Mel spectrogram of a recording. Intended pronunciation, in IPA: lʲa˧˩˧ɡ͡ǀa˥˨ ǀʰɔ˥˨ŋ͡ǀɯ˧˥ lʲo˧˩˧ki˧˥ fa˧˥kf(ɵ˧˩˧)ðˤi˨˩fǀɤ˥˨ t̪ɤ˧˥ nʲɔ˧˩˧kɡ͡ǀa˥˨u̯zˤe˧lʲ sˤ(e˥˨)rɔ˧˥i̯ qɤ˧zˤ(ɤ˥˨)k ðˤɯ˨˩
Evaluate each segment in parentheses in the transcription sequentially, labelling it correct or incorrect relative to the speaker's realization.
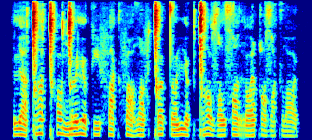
incorrect, correct, incorrect

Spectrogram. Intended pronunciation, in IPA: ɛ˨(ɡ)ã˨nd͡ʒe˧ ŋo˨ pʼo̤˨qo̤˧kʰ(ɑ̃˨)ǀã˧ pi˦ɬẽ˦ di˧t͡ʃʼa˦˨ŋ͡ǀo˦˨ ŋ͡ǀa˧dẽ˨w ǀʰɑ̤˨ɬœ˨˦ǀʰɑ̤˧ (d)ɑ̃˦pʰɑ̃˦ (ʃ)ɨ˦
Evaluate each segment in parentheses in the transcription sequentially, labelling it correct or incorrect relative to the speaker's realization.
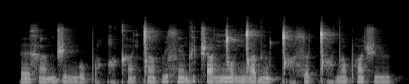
incorrect, incorrect, correct, correct

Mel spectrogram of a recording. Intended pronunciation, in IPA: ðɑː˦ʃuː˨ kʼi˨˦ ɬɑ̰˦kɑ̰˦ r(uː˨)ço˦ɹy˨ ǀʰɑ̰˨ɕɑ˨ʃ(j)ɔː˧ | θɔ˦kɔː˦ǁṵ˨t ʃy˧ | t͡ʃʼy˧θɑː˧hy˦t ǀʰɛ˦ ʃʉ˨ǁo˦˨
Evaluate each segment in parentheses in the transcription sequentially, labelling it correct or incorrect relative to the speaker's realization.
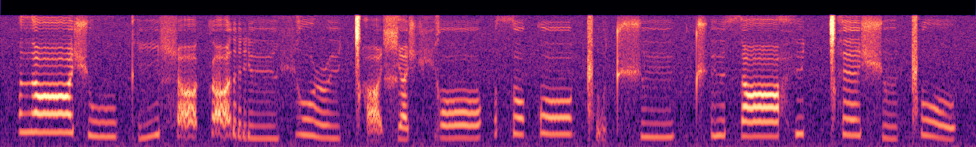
incorrect, incorrect

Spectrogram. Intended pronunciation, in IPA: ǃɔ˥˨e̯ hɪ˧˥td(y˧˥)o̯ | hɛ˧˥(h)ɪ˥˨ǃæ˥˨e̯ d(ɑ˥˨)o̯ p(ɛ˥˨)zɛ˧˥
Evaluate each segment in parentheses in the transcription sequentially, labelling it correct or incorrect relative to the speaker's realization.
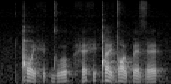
incorrect, correct, correct, correct

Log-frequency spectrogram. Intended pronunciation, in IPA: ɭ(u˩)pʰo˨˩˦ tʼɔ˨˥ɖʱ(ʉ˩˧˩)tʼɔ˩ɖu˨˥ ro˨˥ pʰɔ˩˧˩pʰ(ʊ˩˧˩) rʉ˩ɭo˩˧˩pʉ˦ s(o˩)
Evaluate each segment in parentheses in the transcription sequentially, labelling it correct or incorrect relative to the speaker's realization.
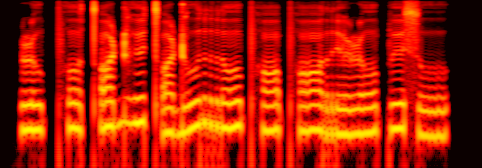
correct, incorrect, incorrect, incorrect

